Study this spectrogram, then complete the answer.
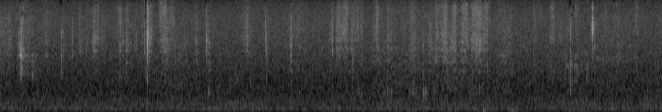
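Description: Scissors snip through fabric in a quiet, close-up setting, with a few crisp cuts standing out over a soft rustling background. No one speaks.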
